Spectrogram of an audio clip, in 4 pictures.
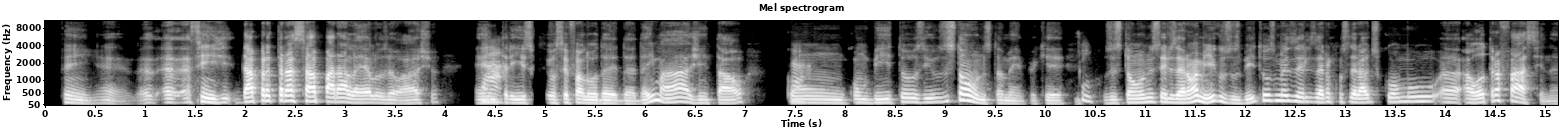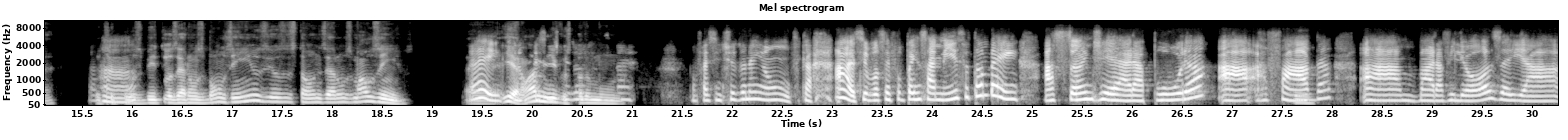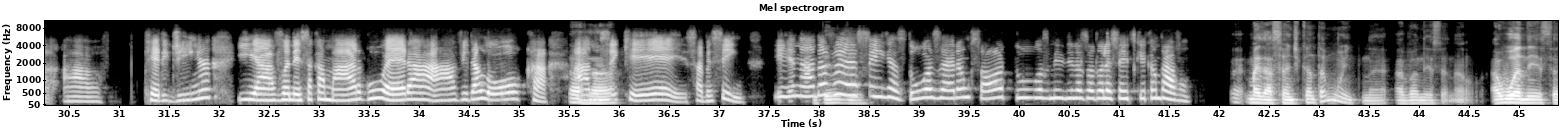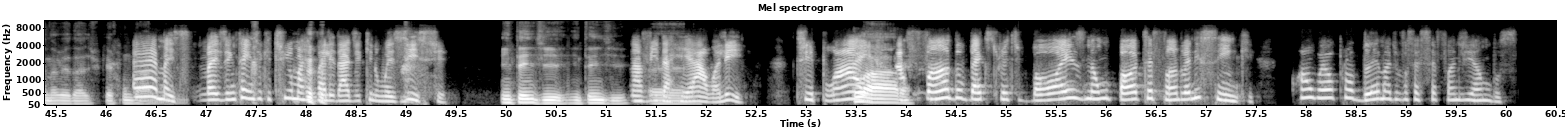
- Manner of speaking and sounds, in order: tapping; chuckle
- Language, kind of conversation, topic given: Portuguese, podcast, O que faz uma música virar hit hoje, na sua visão?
